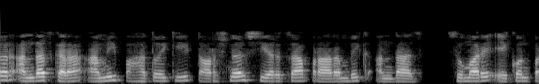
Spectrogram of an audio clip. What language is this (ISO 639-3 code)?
mar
